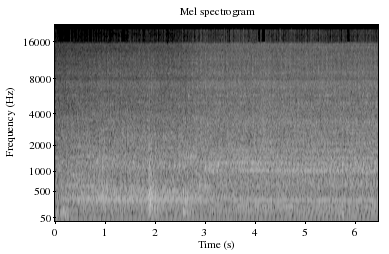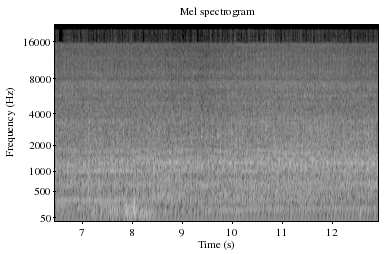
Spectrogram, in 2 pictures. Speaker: o dia, na primeira partida, ou quando mesmo esfria, tem que ouvir esse barulho. Barulho característico para mim, motor de diesel.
